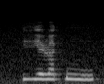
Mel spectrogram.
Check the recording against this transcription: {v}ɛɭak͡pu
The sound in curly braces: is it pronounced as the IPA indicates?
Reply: no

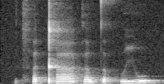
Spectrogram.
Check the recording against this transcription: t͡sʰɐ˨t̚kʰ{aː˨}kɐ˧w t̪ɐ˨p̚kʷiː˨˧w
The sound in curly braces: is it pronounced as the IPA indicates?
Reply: yes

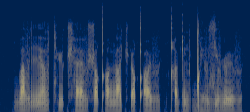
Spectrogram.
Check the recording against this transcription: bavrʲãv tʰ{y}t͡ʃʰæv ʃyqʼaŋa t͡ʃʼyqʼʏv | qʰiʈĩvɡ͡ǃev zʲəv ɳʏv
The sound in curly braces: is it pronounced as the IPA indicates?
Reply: yes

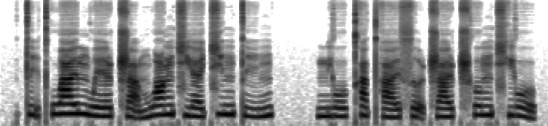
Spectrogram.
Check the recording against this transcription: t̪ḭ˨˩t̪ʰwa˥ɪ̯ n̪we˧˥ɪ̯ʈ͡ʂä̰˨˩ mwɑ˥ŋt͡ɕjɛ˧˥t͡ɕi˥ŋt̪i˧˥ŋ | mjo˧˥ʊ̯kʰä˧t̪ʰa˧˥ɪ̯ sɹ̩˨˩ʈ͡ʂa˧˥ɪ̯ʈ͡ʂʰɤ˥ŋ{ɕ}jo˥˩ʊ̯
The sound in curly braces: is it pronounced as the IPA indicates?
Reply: no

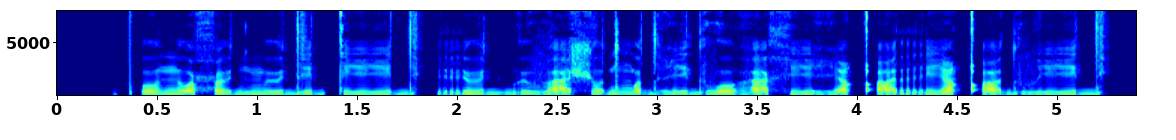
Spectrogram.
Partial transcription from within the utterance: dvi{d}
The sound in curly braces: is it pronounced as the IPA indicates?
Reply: yes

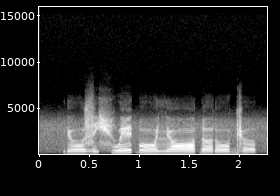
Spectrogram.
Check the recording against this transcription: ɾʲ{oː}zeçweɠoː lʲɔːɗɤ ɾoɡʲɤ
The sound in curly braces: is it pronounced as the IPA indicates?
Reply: yes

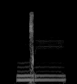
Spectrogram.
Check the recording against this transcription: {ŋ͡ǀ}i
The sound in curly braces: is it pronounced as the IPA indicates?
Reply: yes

